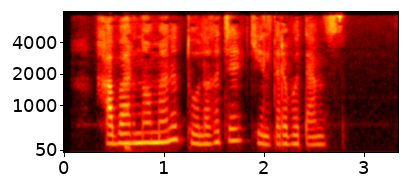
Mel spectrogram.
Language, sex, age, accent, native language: Uzbek, female, 19-29, Xorazm, Uzbek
